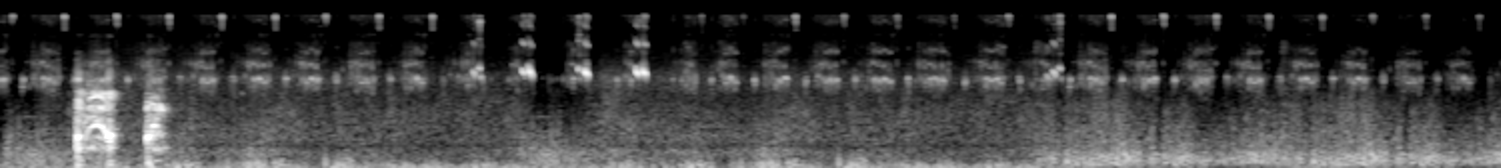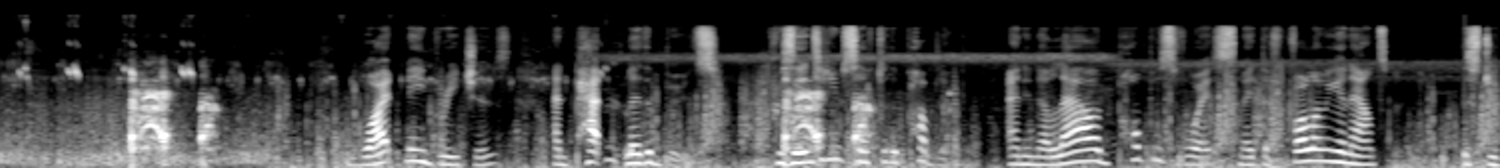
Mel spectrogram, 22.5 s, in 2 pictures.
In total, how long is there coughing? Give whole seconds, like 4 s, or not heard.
4 s.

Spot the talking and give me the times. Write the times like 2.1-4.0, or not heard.
13.8-22.4.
